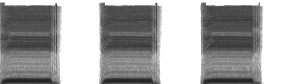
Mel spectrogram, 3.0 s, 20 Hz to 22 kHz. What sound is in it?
cellphone vibrate hand hold loopable
Loopable recording of a Nexus 6 cell phone vibrating in my hand. Recorded with my Zoom H6.
alarm, buzz, cell, phone, vibrate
